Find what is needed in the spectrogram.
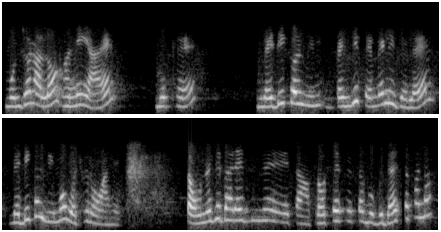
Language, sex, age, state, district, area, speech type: Sindhi, female, 18-30, Gujarat, Junagadh, urban, conversation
